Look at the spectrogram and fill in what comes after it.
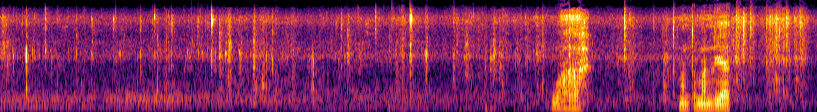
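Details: Two young Etawah goat kids at their pen, being fed banana and milk, give two short, quavering, nasal bleats over a quiet background.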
